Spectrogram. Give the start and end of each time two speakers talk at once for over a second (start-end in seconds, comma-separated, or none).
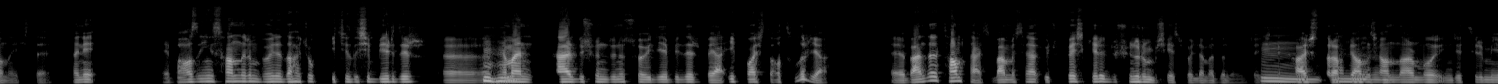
12.6-13.9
